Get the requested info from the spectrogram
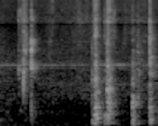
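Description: A few faint, scattered clicks and soft handling noise from a metal surgical instrument, a scalpel handle, being picked up and moved.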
